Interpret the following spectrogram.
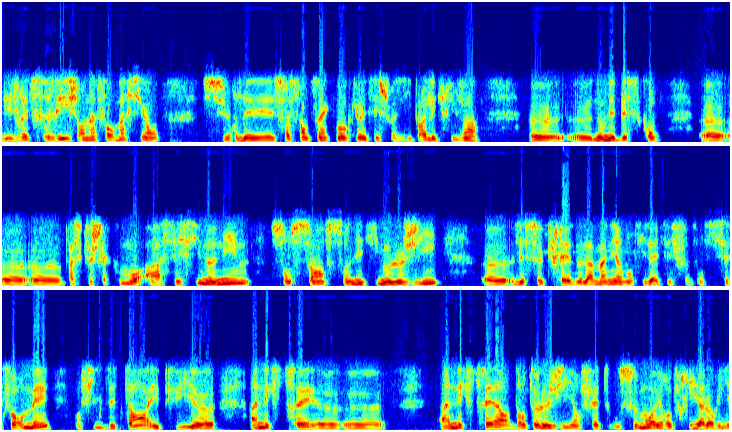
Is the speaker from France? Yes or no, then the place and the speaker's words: no; Belgium; moi en tant que Belge, je ne peux pas en empêcher.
